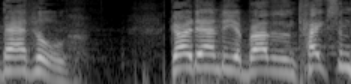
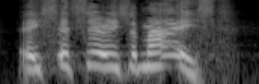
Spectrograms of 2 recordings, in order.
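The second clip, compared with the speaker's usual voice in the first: plain reading voice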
